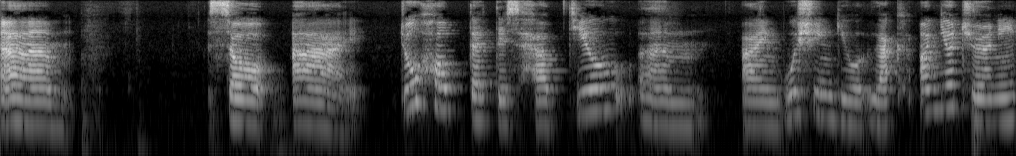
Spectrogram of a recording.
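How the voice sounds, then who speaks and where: With a non-native accent, a woman speaks very slowly at a medium pitch, using lively intonation and a bright, sharp tone broken by long, frequent pauses. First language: not English. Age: 20s. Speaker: tarot reader. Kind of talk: tarot reading.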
